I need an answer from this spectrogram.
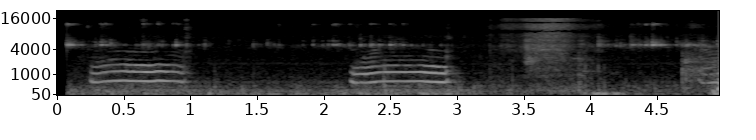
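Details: Indoor domestic cats, an 11-year-old and a 4-month-old kitten, early morning in late September in Japan: two drawn-out, slightly hoarse meows about two seconds apart, then soft rustling and handling sounds.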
